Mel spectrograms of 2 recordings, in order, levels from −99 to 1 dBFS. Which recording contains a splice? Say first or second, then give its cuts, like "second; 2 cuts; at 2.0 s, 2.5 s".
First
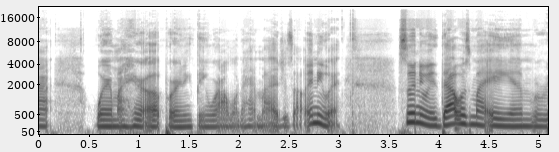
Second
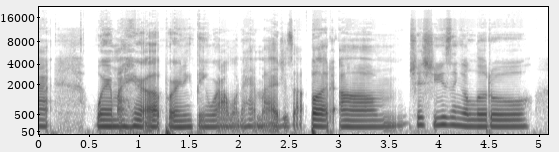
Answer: second; 2 cuts; at 2.7 s, 3.7 s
